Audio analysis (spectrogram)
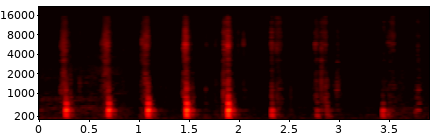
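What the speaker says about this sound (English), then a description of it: "slice it in half lengthwise, and then go for very thin" A kitchen knife slicing green onions very thin on a cutting board, producing about ten crisp, close chopping taps in a steady rhythm, a bit under half a second apart, with no voices.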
